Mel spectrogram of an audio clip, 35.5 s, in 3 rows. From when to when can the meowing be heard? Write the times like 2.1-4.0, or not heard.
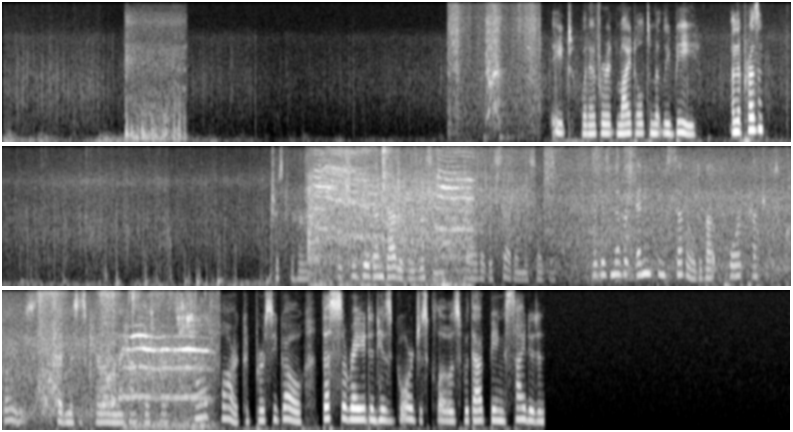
1.8-2.8, 16.4-18.9, 25.4-26.9.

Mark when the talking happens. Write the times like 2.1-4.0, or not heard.
8.2-11.4, 15.8-31.8.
